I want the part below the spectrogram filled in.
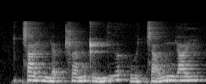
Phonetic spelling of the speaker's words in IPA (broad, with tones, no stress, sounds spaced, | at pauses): c a˧ j ɲ a˨˩ t̚ ʂ a˨˩˦ n ʈ ɨ˨˩˨ m j i˧ ə̯ h u˨˩ ə̯ c a˨˩˦ w ɲ a˧ j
